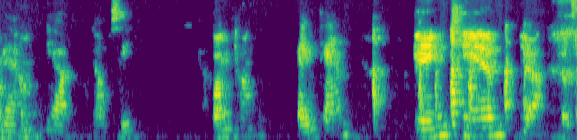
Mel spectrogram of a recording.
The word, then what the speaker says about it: Bangtan: Bangtan.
